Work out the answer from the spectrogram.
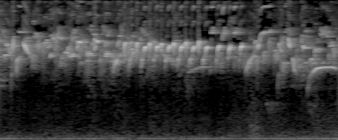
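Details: European goldfinch × grey-crowned goldfinch mule delivering rapid, bright chattering song, a fast run of clipped high notes that pulses evenly and ends with a few looser upward slurred twitters.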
